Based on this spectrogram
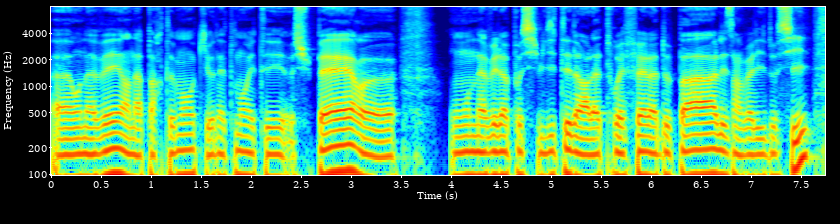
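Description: The dark, mellow voice stays monotone and flat, at a moderate pace and very even loudness, on a very clean recording with a silent background. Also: man, very deep, low pitch for a man. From southern France, Montpellier. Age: 20s. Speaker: podcast guest. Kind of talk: casual interview.

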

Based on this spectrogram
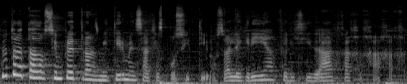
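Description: Here a woman speaks at a fairly quick pace. Her pitch swings very widely. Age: 40s. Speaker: radio host and voiceover artist. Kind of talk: casual podcast interview. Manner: animated.

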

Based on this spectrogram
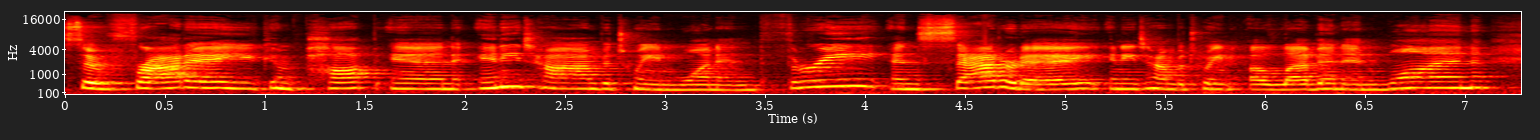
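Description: With a Virginia accent, a woman talks at a fairly slow pace with hardly any pauses, her high pitch showing ordinary variation amid audible room echo and noticeable background noise. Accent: Virginia, US South. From Shenandoah Valley, Virginia. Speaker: nonprofit founder and shop owner. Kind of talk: interview.

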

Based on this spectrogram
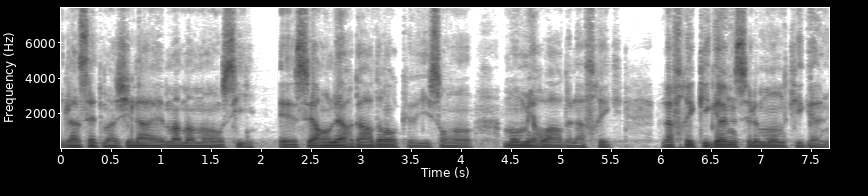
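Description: The man's pitch is very deep and low, his intonation fairly even, and his pace moderate. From France, Bordeaux (Senegalese Fula family). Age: 40s. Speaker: slam poet. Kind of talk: interview in a radio report.

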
